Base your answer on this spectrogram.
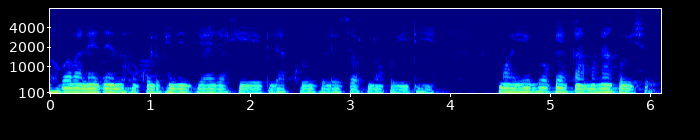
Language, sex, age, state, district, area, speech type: Assamese, female, 60+, Assam, Charaideo, rural, spontaneous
